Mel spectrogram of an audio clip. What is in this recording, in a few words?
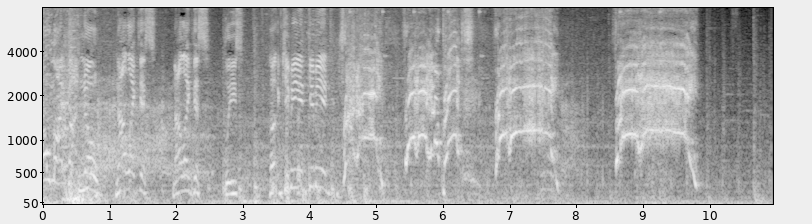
yells; markiplier; freddy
